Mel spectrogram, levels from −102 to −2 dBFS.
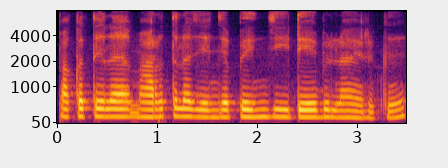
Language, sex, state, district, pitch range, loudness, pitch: Tamil, female, Tamil Nadu, Kanyakumari, 190-200 Hz, -17 LUFS, 195 Hz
